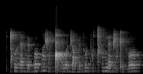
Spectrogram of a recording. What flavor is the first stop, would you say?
click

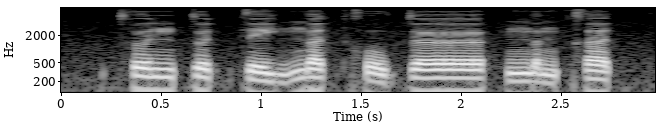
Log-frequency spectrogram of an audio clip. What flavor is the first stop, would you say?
aspirated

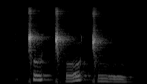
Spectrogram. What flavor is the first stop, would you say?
click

